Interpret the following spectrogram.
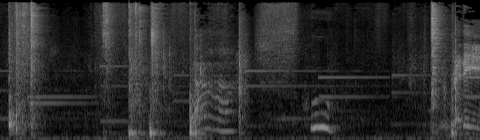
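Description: A few sharp knocks and clatter from a large plastic bucket of fresh potting soil being handled and moved, over background music with steady held notes.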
